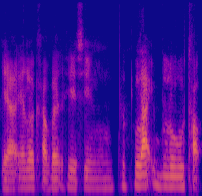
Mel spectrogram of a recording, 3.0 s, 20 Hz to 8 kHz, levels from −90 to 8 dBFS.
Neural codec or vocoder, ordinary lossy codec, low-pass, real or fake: codec, 16 kHz, 4 kbps, FreqCodec, smaller model; none; none; fake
